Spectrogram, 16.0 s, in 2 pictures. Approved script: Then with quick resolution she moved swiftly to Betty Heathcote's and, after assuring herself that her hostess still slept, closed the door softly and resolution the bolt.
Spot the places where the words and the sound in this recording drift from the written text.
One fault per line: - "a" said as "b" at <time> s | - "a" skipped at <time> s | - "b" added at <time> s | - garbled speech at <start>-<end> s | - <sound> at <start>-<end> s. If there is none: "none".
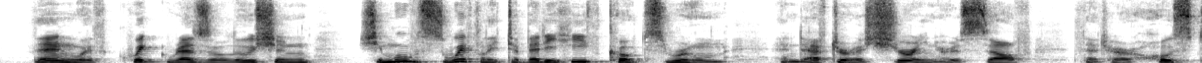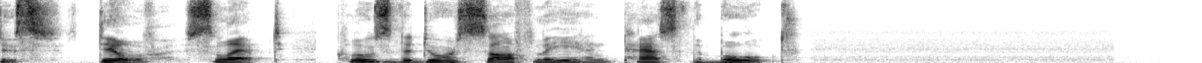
- "room" added at 4.5 s
- "resolution" said as "passed" at 12.2 s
